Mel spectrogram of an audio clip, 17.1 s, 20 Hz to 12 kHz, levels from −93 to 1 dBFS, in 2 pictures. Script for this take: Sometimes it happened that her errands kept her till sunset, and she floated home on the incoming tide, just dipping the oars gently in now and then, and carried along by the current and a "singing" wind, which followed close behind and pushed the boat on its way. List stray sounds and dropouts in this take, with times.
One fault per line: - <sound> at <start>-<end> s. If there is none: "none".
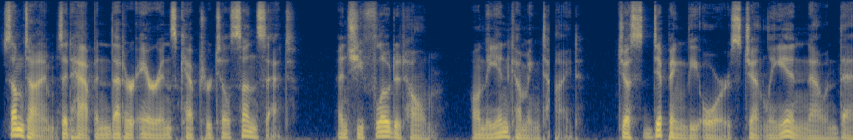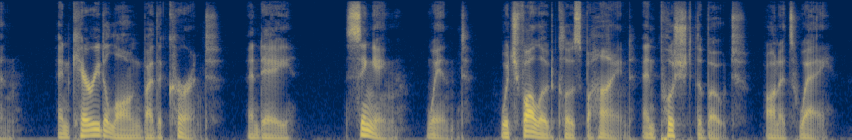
- dropout at 5.5-5.5 s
